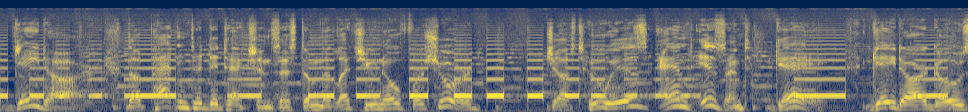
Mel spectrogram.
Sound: beeping; male Announcer over beeping

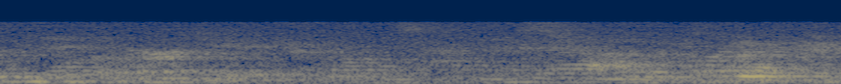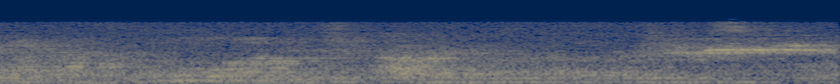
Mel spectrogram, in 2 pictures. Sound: people chattering distantly continues

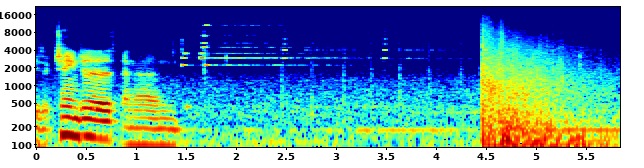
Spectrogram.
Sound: dynamite activation sound echoes through the cave

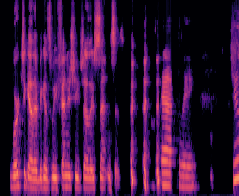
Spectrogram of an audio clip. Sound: laughing

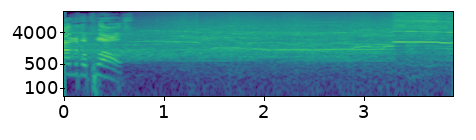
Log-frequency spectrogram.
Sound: applause and cheering

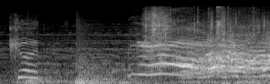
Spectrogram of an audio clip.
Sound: snap; crowd exasperated

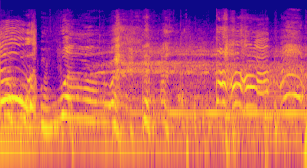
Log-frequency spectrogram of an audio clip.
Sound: horse neighing; both giggling

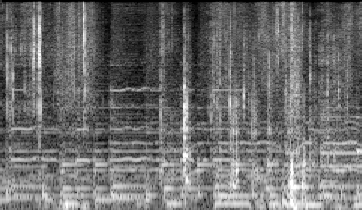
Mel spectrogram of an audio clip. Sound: laughs

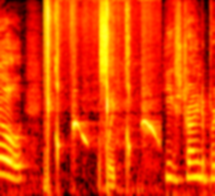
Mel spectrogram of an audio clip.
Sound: cluck-snap-whistle!

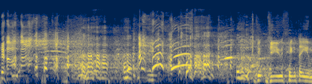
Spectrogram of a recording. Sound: laughing

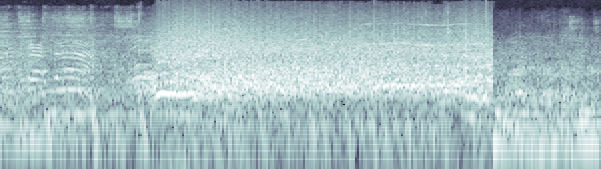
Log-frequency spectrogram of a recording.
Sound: crowd groaning

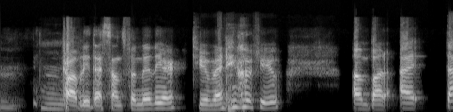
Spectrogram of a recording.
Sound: laugh

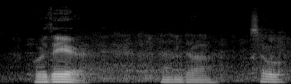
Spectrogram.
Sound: audience chuckling

